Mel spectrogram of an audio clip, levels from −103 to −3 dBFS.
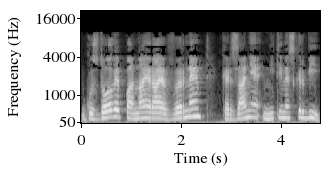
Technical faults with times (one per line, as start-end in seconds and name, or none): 0.00-4.80 Vorbis compression
3.91-3.93 pre-echo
